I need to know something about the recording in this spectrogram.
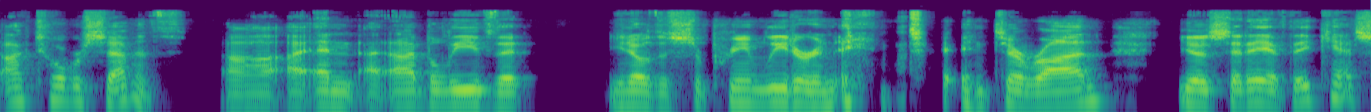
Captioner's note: laugh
